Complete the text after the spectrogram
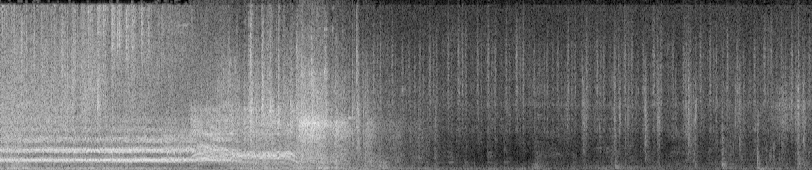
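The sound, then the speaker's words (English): A car's tires screech loudly in a sustained, high-pitched skid for about three seconds, then the noise drops away to quieter street ambience with faint scattered rustles. “Hey, you gotta watch out for traffic, son, you know?”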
